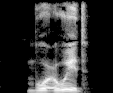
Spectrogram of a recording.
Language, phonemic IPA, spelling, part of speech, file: Moroccan Arabic, /buːʕ.wiːd/, بوعويد, noun, LL-Q56426 (ary)-بوعويد.wav
- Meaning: pears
